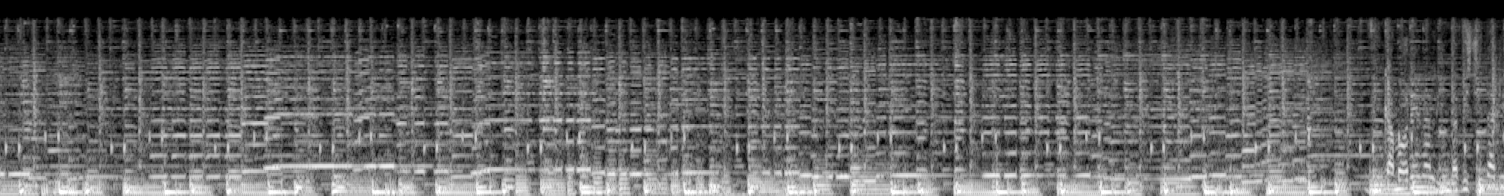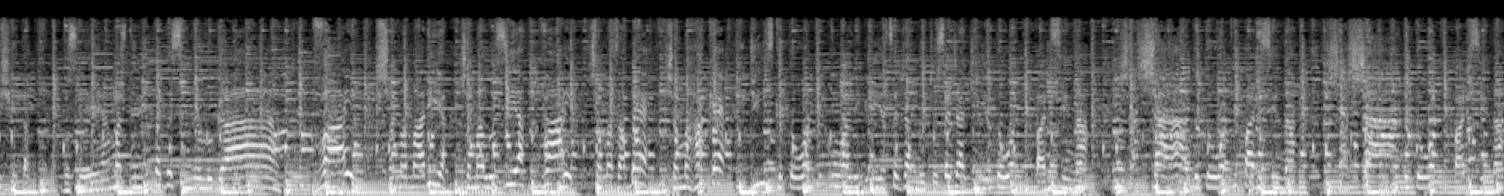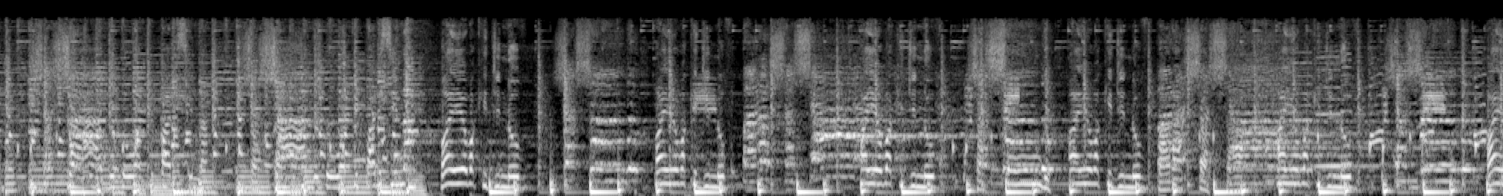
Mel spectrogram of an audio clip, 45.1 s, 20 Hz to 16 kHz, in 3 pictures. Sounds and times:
Afrobeat: 0.0 - 45.1.

